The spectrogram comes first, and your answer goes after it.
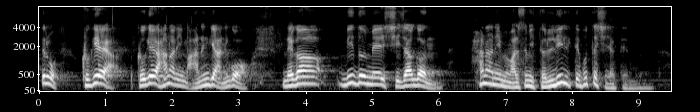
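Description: A man's voice: on the high side, big pitch swings, normal speed, dark tone, breathy edge. A middle-aged male pastor delivering a sermon, stressing words emphatically and turning to the congregation with asides.

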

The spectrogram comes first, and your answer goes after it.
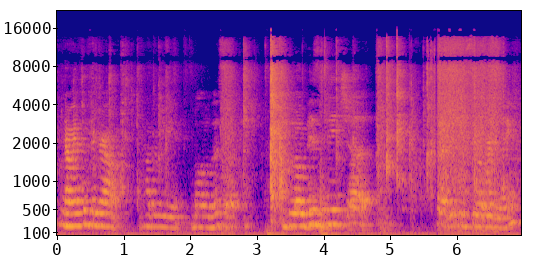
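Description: A woman's voice: medium pitch, fairly even intonation, normal speed. A young woman co-hosting a vlog in casual chat, recorded in an echoey, nearly empty room. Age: young adult. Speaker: vlog co-host. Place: nearly empty bedroom indoors. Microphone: camera across the room. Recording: echoey room, distant mic, noisy.

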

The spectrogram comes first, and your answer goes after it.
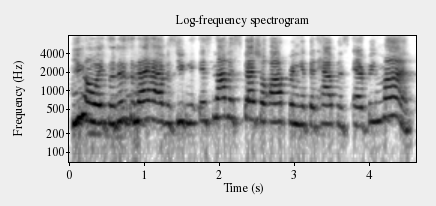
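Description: Woman preacher, Texas accent, blunt and chatty, fairly high voice. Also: steady tone, quick pace, fairly bright tone. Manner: blunt, conversational preaching with laughs. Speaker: pastor. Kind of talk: sermon.

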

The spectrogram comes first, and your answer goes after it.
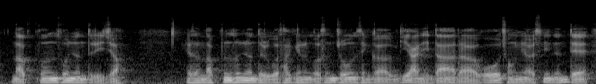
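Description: A man teaching an English idiom lesson, explaining patiently and pausing on filler sounds. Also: deep voice, darkish tone.

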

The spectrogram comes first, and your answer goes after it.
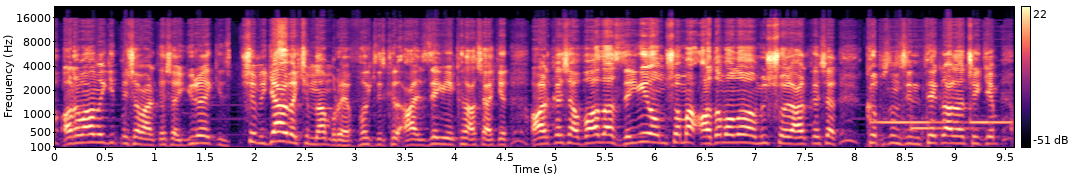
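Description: A male gaming host commentating a Minecraft role-play, rattling along at breakneck speed in a high voice. He keeps calling out to viewers as his friends between lines of play. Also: fairly bright tone. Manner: rapid chatter, constantly addressing viewers as friends.

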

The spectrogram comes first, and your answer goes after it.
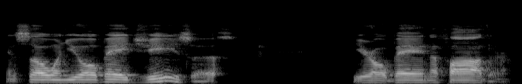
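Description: A man giving a Bible study sermon, reading scripture aloud and then explaining it in a deliberate way. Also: fairly low pitch. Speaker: Bible teacher. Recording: slightly dull lo-fi recording.

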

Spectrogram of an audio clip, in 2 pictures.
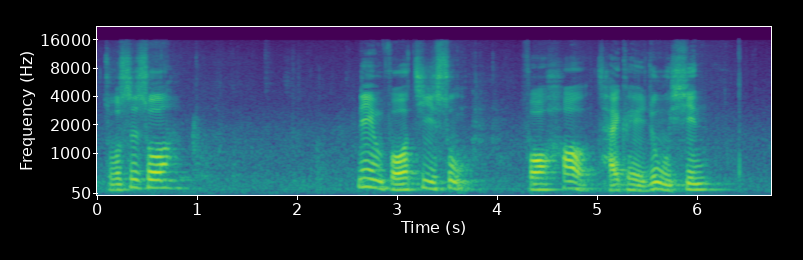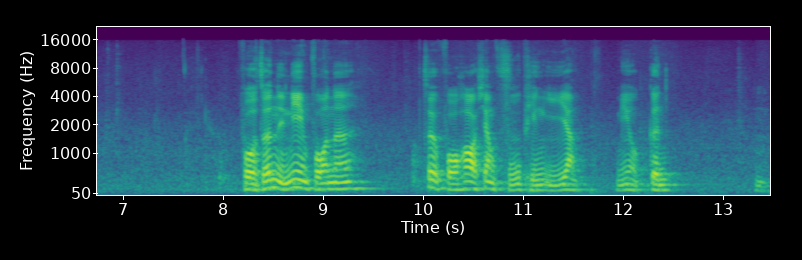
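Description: A man, a Buddhist monastic teacher, giving a dharma lecture in a patient, explanatory way, often pausing on drawn-out filler particles and checking that his listeners understand. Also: medium pitch, a little mellow.

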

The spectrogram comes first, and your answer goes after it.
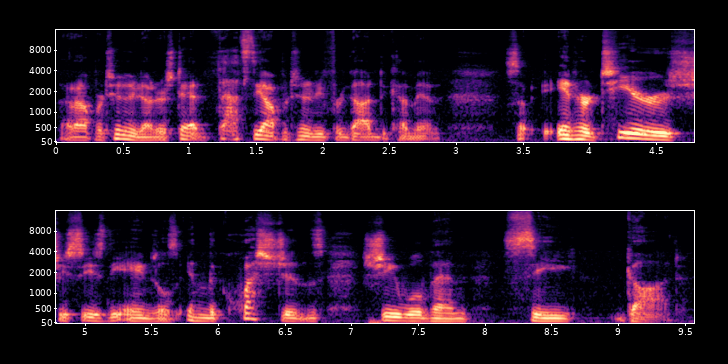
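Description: A pastor speaking in a musing, conversational way, reflecting on a Bible passage and acting out the voices in it. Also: male voice, fairly low pitch, moderate pace, gravelly, breathy edge.

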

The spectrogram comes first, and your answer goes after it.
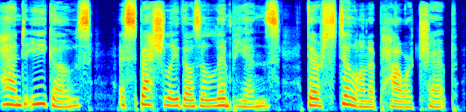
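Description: A woman voicing a poised immortal woman keeper who explains things in a measured way, in an audiobook reading. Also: mid-range voice, no echo, clean studio sound, natural voice.

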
